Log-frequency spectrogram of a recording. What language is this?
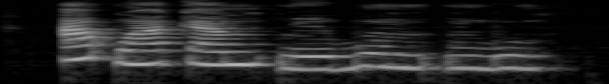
Igbo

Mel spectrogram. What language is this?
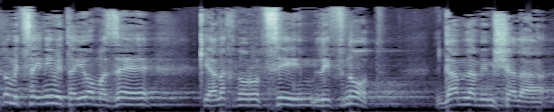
Hebrew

